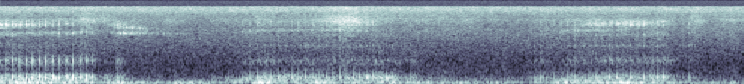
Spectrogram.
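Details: Very friendly male domestic cat lying relaxed in a lap while petted at night, giving a soft, even, low purr that swells gently in three slow breathing waves.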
